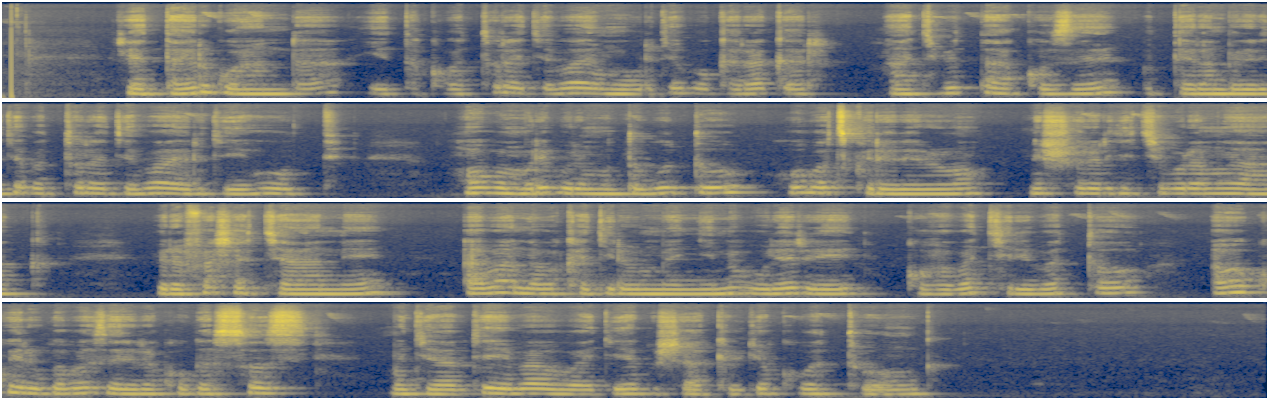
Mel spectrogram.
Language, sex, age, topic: Kinyarwanda, female, 36-49, education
